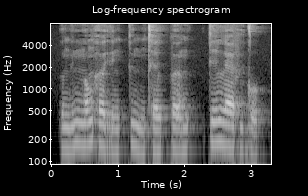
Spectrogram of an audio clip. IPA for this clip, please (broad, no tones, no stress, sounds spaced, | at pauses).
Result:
ɵ ŋ y nː ɔ ŋ h œː rʲ æ ŋ kː y ŋ y ŋ tʰ ɛ l pː œ ŋ | k e lː æː f yː ɡ o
